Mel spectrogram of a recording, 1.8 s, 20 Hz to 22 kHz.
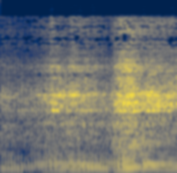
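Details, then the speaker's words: TVS Apache RTR 160 4V before repair: an idling single with a rough, uneven phat-phat popping from the exhaust because the silencer's inner mesh baffle has burst. Exhaust popping from a broken silencer baffle. "ेंसर का काम जो silencer की आवाज थी फटफट की आवाज जो आती थी जाली फट गई थी उसी को ठीक करा रहा हूं"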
